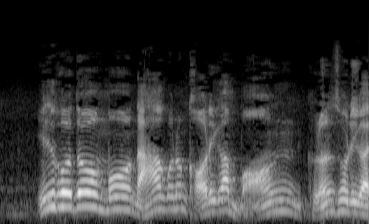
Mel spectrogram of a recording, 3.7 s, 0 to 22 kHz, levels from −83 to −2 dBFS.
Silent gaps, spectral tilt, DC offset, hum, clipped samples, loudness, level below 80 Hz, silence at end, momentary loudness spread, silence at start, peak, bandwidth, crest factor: none; -6 dB/octave; under 0.1%; none; under 0.1%; -22 LUFS; -66 dBFS; 0 s; 10 LU; 0.4 s; -4 dBFS; 9.2 kHz; 18 dB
